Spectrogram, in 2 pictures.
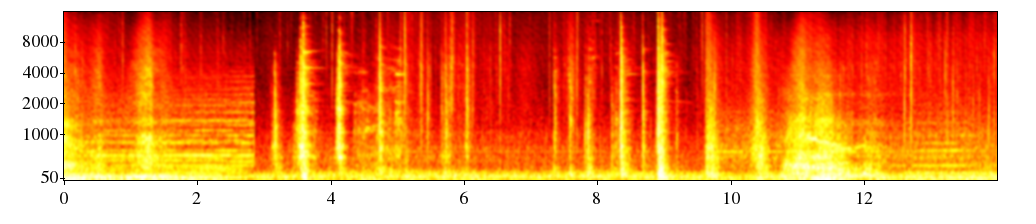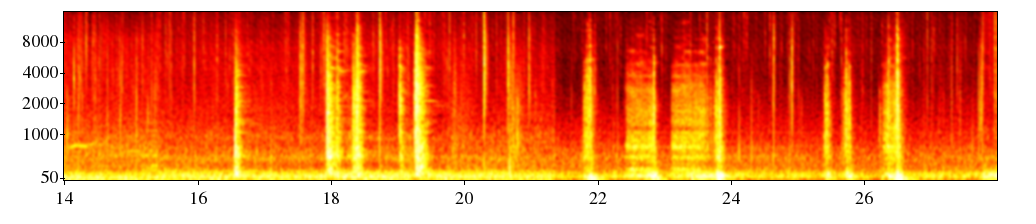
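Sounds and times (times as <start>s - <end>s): steady low rumble: 0.0s - 17.9s.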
